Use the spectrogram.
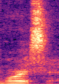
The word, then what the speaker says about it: Morissette: No, it's pronounced Morissette.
